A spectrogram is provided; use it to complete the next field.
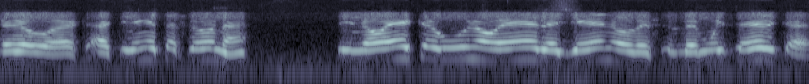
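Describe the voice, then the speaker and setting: A man with a high voice speaks very slowly at a very even loudness. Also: ordinary pitch variation. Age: 80s+. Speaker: caller. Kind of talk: phone-in question. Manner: halting.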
